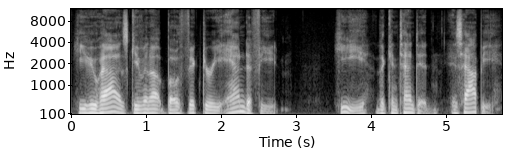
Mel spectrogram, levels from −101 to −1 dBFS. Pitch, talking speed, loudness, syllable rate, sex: 115 Hz, 145 wpm, -19 LUFS, 4.5 syllables/s, male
